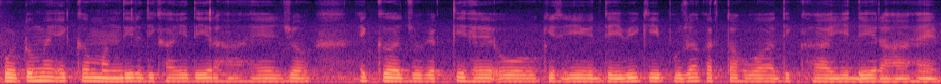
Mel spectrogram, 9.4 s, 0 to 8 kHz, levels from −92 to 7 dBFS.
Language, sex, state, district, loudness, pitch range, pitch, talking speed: Hindi, male, Maharashtra, Gondia, -17 LUFS, 115-125 Hz, 120 Hz, 155 wpm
